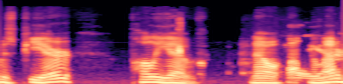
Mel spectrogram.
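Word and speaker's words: Poilievre: his name is Pierre POV now no matter how you think it's spelled it's a French name so you can't pronounce it phonetically it's it's just simply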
